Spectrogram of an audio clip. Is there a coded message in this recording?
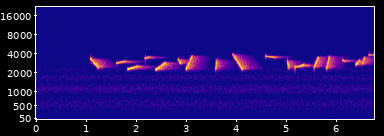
No, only bird-like chirps, with room echo.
